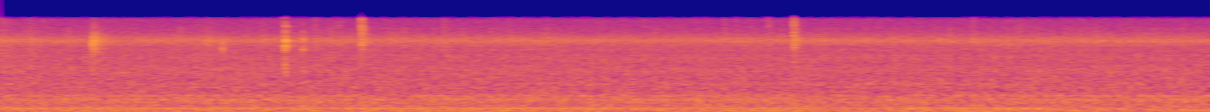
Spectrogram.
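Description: Steady low hum and hiss of background room noise, with a few faint, short clicks.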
